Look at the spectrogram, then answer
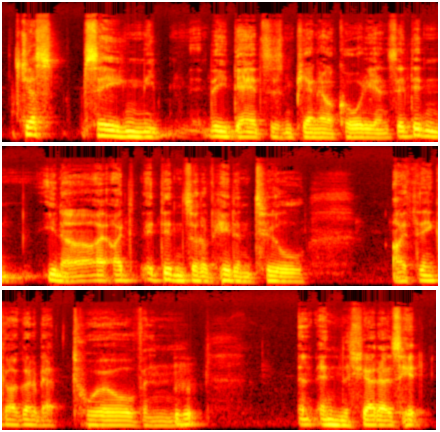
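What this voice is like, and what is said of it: Newtown accent, not Austrian. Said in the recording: “you notice I don't have an Austrian accent. ... It's more a Newtown accent.”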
